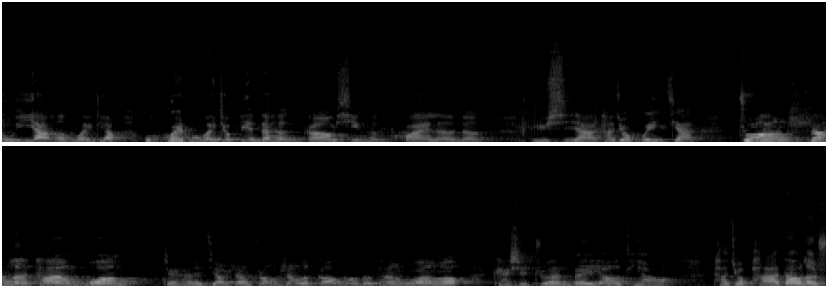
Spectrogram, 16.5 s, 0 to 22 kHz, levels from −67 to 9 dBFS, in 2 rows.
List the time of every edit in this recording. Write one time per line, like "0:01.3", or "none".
0:09.9

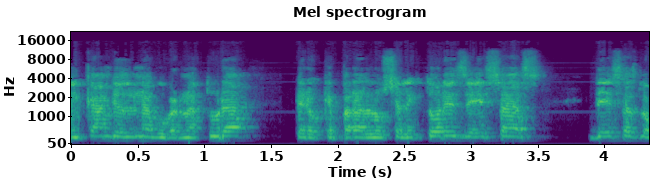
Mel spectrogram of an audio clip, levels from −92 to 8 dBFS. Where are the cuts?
0:01.6

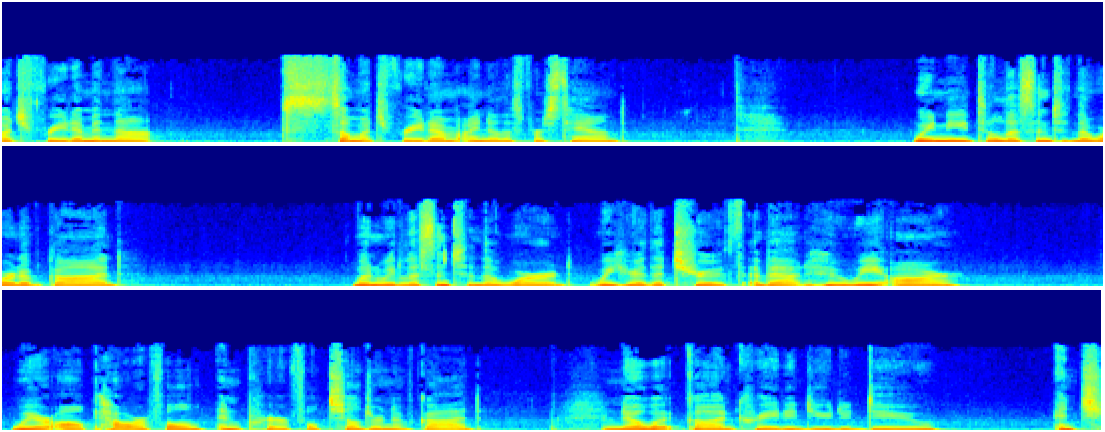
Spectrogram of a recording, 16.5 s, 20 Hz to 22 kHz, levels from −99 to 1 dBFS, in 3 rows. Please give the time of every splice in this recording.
0:12.1
0:14.0

